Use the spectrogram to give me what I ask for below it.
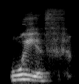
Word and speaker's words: with: A verdade é que ele é um som soprado. With.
